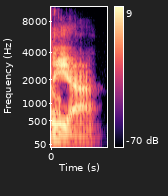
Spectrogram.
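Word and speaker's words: Ilja: How do you pronounce his first name? I could never figure out. Ilia.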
